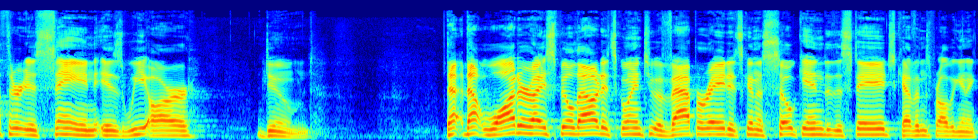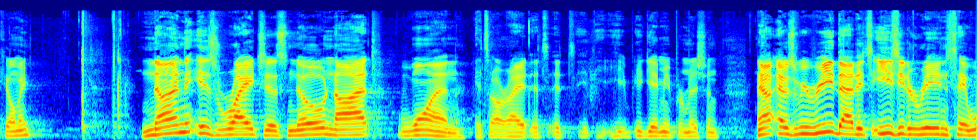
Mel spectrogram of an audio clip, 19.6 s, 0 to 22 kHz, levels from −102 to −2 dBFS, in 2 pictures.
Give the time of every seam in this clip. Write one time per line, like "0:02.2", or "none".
0:11.1
0:14.5
0:17.2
